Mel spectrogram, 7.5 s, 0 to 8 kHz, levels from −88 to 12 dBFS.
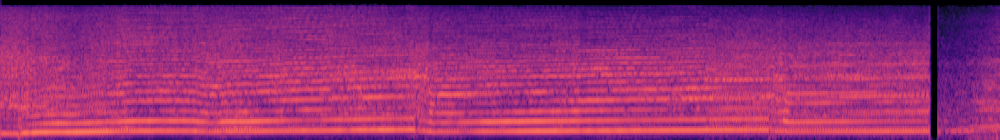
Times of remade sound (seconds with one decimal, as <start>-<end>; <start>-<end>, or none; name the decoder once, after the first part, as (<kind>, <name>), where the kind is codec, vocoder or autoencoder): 0.8-5.3 (autoencoder, DAC-VAE)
